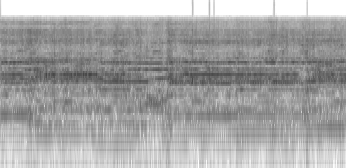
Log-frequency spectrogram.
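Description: Male a cappella group singing held chords in close harmony, voices only with no instruments, the chord shifting about halfway through.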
